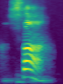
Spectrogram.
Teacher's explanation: Hams itu keluar udaranya. Tapi yang menyebabkan dia bersambung adalah karena dia sifatnya namanya rohwah. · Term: huruf sa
